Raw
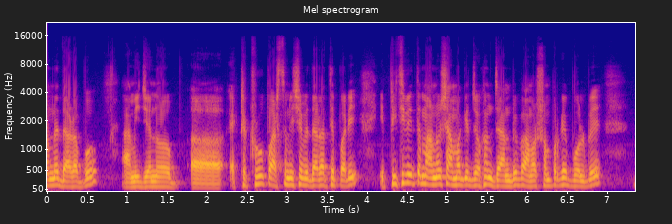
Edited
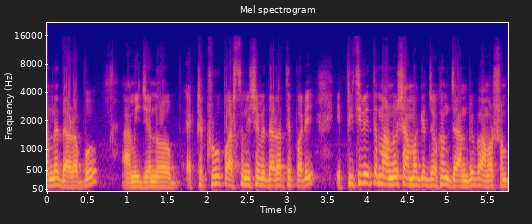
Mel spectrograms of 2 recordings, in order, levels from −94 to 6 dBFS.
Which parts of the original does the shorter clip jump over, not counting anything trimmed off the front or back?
1.7 s to 2.2 s

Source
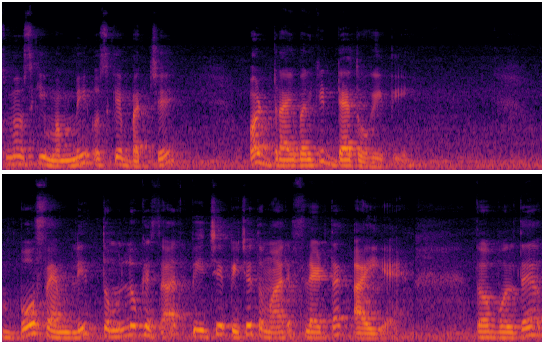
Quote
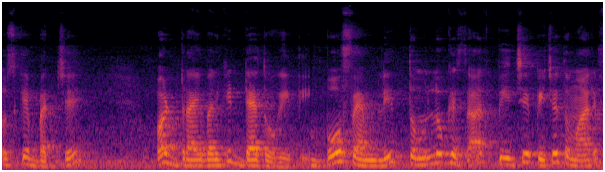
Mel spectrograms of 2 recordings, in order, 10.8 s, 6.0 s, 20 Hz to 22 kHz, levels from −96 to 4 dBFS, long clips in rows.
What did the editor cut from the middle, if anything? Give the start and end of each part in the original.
4.0 s to 5.4 s

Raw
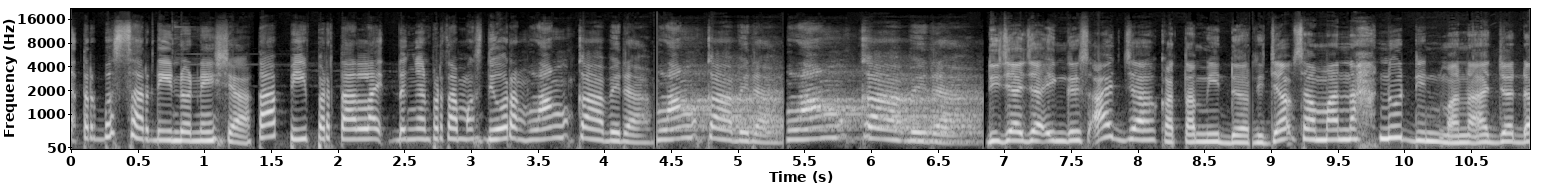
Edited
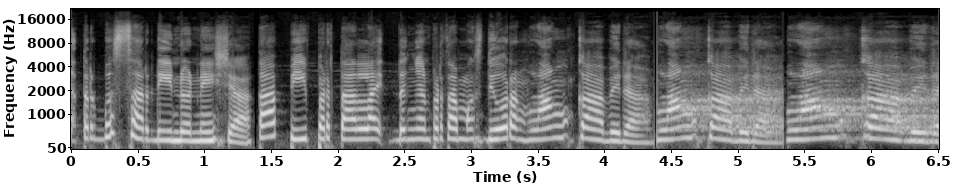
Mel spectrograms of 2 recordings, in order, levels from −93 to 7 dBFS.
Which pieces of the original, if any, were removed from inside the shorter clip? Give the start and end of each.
none

